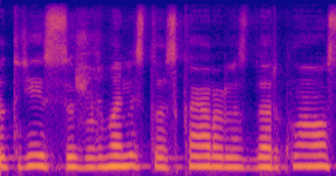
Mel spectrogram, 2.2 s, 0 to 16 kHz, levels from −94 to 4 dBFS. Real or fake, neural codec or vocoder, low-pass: fake; codec, 32 kHz, 1.9 kbps, SNAC; 14.4 kHz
